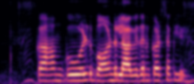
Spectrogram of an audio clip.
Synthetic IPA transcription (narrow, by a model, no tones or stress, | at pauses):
kãɦɐmɡoːlɖbɔ̃ːɳɖlaːʋeːd̪ənkɐɾsɐkleː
